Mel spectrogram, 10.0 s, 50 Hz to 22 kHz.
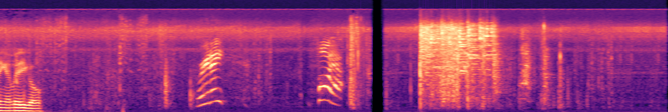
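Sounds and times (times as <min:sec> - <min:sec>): glass shattering: 0:06.3 - 0:07.7.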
